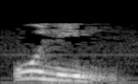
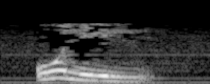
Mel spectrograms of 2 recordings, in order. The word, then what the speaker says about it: أولي: In the next word, أولي, there's a واو after the ألف which we will not read. It is silent. Ulil. Ulil irbati.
